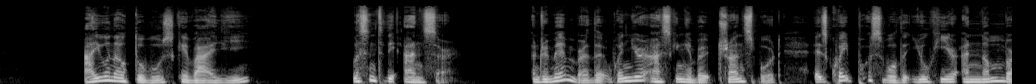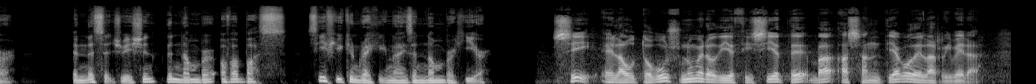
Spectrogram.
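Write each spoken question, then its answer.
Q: See if you can recognize a number here.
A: 17 (bus number 17)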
